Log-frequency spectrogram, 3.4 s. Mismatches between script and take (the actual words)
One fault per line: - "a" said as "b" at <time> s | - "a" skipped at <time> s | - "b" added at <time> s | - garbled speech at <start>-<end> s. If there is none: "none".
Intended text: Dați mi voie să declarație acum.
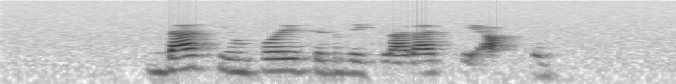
none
